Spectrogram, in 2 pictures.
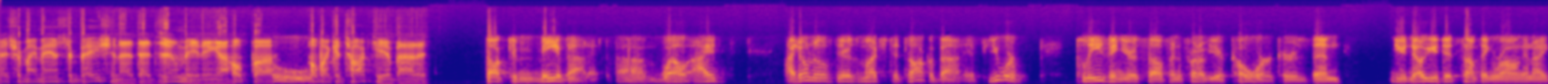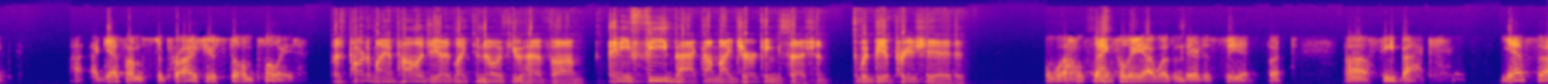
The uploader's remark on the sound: Phony Phone Call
